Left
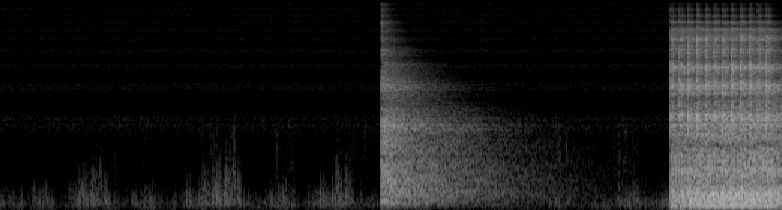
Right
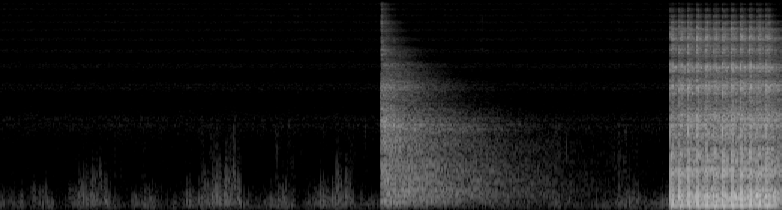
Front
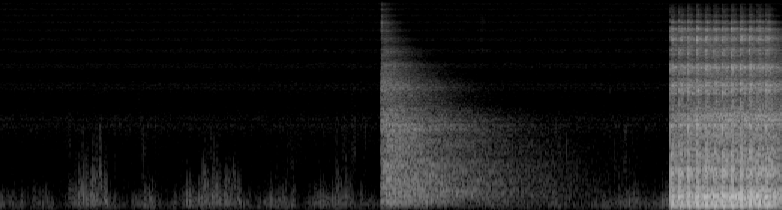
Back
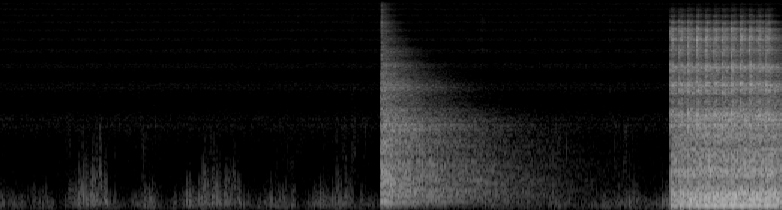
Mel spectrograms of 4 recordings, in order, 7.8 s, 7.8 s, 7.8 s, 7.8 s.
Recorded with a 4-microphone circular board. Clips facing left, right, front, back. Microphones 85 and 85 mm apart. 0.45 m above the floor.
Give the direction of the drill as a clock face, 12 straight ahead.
1 o'clock.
